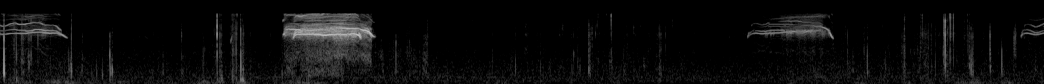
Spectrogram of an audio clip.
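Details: At a snowy owl nest with newly hatched owlets, while the female feeds them small pieces and makes specific sounds when offering food, harsh, hissing screeches under a second long come a few seconds apart, with faint clicks and taps.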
